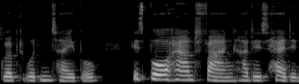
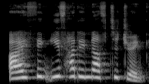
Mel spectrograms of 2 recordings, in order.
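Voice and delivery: higher, louder firm rebuke; 10 semitones higher, 8 dB louder than usual. A narrator's reading. Hermione cuts off Hagrid's drinking, firm. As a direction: put your foot down, pitch raised. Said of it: "said Hermione firmly".

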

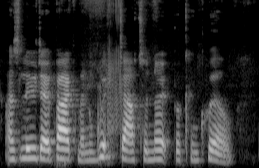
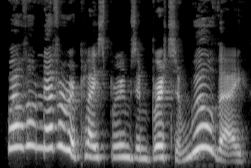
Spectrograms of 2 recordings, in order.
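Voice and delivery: high, loud, confident voice; jovial official; 6 semitones higher, 9 dB louder than usual. A narrator's reading. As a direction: boom it out, sure of agreement. Bagman's loud jovial character voice.

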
